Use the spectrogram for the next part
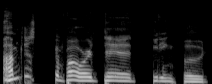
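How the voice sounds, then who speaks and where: A man's voice: a little high, very animated, fairly quick, no echo. A man co-hosting a casual podcast, rambling and hesitant, full of fillers. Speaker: podcast co-host. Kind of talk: casual chat.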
